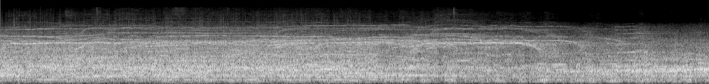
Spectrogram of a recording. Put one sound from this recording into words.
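Many fans in a stadium crowd whistle shrilly.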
